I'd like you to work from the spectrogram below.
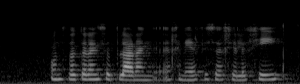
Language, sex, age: Afrikaans, female, 18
